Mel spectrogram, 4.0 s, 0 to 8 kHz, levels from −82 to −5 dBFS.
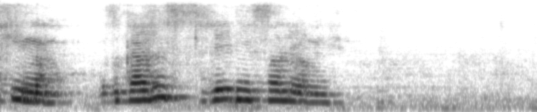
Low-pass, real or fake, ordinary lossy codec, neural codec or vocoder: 7.2 kHz; fake; Opus, 32 kbps; codec, 44.1 kHz, 2.6 kbps, SNAC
